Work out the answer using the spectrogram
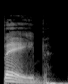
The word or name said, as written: babe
